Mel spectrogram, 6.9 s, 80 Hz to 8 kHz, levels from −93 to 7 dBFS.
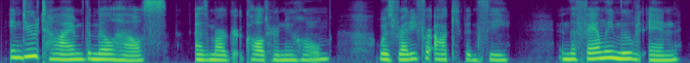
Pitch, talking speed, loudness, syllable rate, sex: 210 Hz, 185 wpm, -16 LUFS, 5.9 syllables/s, female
